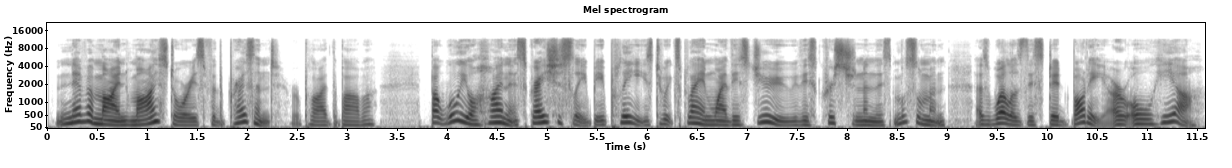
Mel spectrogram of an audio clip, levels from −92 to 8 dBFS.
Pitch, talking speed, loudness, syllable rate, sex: 175 Hz, 185 wpm, -20 LUFS, 5.0 syllables/s, female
